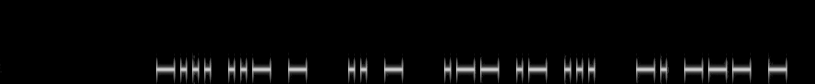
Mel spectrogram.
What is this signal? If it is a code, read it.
Morse code, heard as a keyed tone, about 20 wpm, 700 Hz. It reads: BUT IT WAS NOT
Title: Speed-Racing - Sets of 4 Words 20wpm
